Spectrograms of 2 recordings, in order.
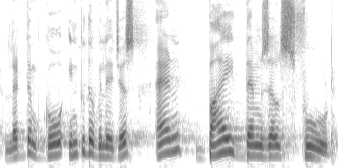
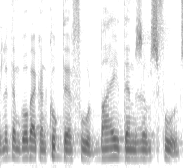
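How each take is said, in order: First: Buy held long with a raised voice; disciples' words with buy stressed. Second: Buy stressed, slowed at the end; disciples' words with buy stressed. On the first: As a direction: lean hard on buy, slowly. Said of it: "they make the statement". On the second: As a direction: lean on the word buy. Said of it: "They don't say". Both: Shown as a demonstration.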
